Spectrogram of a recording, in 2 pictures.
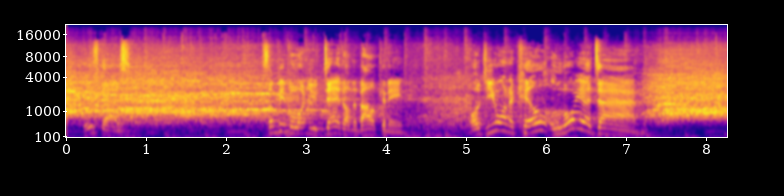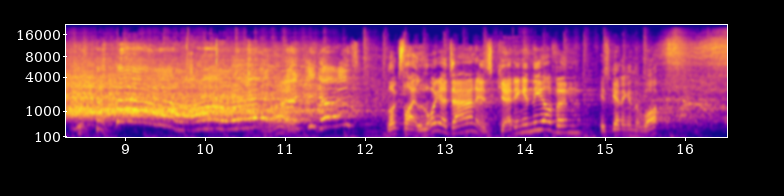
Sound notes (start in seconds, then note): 0.0 audience cheer; 7.2 louder screaming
